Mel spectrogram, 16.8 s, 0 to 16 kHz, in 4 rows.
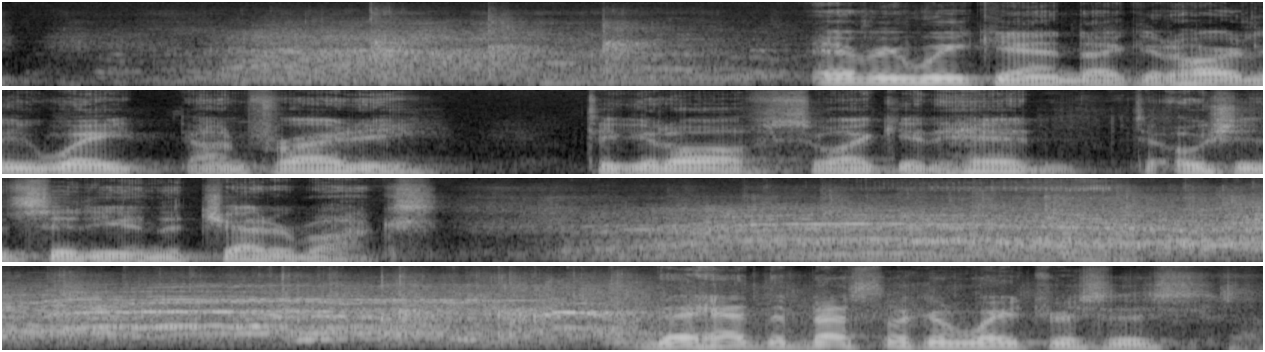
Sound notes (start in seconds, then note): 0.4 laughter; 10.3 cheers and applause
